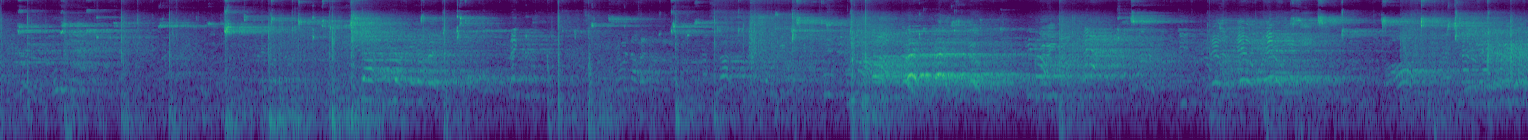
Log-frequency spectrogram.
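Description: Basketball dribbling and bouncing on a wooden gym floor, with indistinct players' voices and shouts in a large, echoing hall.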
